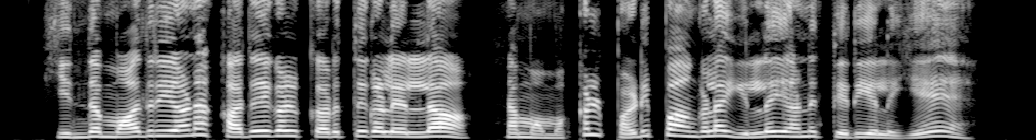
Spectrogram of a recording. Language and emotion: Tamil, sad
